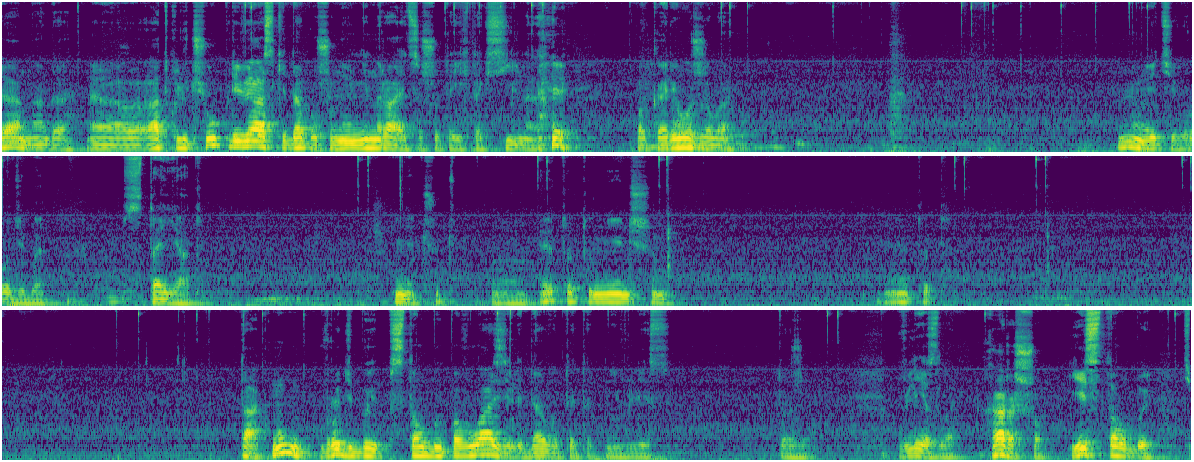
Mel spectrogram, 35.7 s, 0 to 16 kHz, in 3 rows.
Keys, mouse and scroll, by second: 3.2-4.4 drag, 3.2 r, 5.3-7.0 right drag, 6.3 r, 9.2 r, 12.1-16.1 drag, 17.3 s, 19.3 s, 23.0 s, 28.8-29.8 drag, 29.8 s, 34.0 middle click, 35.3-35.6 middle drag.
